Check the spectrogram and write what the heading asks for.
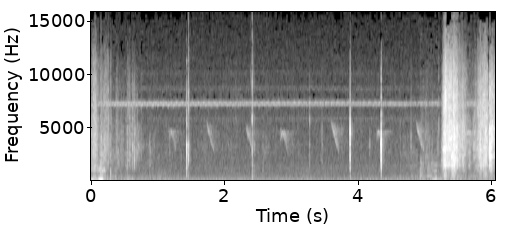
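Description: Steady high-pitched insect drone with short falling chirps and a few sharp ticks. About five seconds in there is a loud, brief rustle of something being handled.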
